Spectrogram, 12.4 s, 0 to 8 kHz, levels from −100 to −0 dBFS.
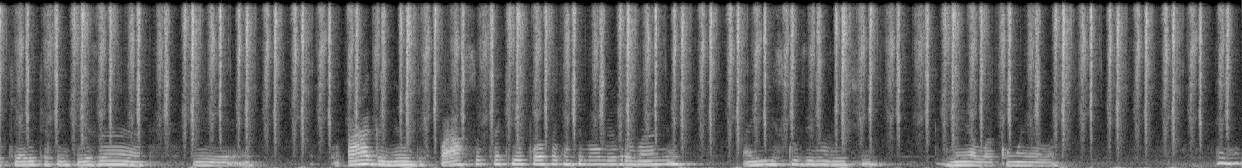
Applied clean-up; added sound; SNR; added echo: none; Rattle (instrument); 2 dB; reverberation time 0.3 s.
